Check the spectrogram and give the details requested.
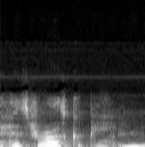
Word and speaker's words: hysteroscopy: Then you go to hysteroscopy. Go to the H and find hysteroscopy. It's spelled H-Y-S, okay? Not H-I-S, but H-Y-S. The hystero with a Y is the uterus.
